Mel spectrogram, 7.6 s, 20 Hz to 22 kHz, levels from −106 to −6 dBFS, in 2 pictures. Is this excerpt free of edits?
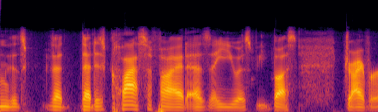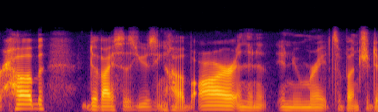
yes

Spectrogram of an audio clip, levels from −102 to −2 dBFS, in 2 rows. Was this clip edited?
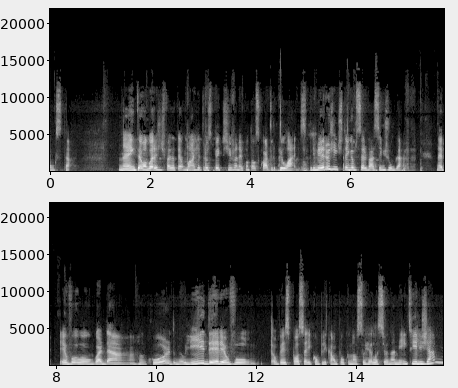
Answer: yes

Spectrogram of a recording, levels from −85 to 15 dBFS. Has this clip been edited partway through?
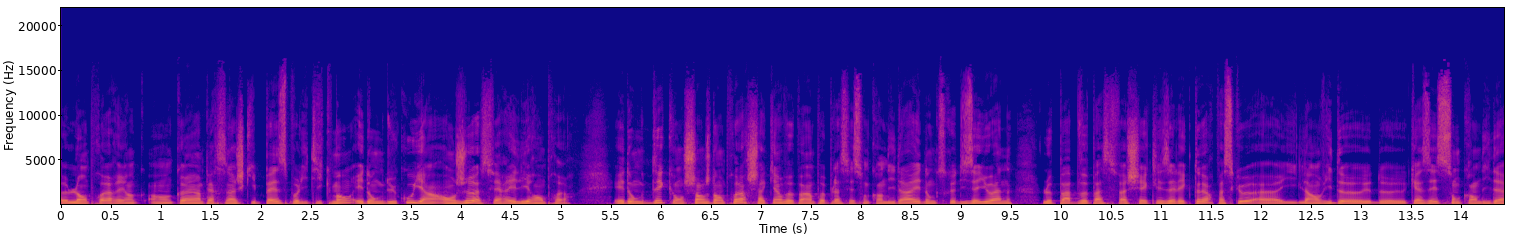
no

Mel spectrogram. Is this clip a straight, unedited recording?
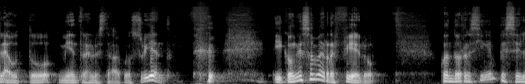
no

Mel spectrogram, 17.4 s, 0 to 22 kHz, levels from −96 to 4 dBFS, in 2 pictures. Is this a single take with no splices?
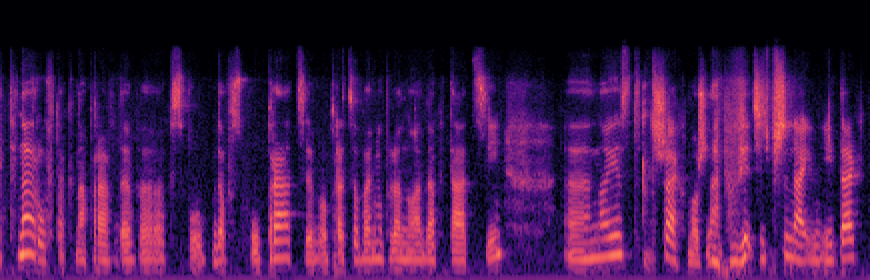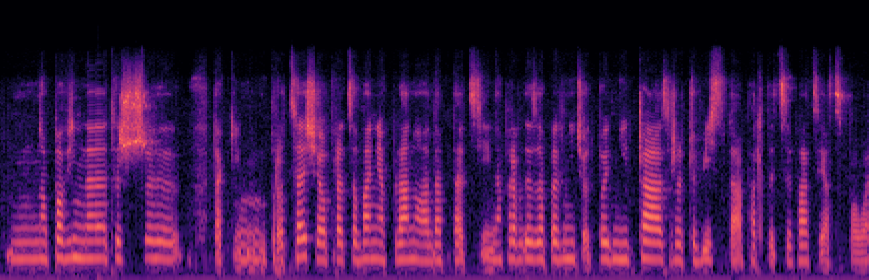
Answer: no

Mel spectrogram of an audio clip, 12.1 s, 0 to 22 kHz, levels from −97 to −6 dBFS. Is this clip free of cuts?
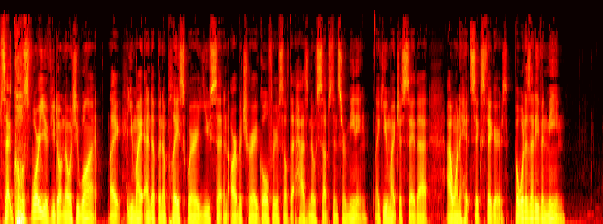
no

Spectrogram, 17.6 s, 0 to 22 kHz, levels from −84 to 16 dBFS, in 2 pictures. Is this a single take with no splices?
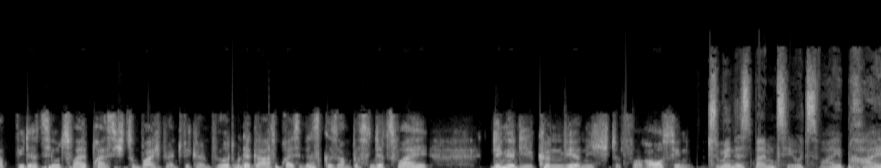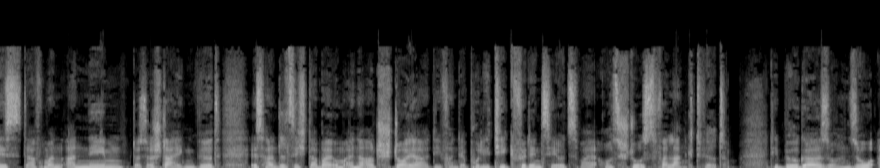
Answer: yes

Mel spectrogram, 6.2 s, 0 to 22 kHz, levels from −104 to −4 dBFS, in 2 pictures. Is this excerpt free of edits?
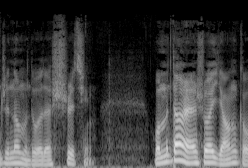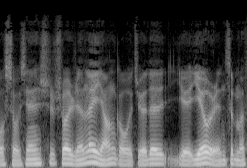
yes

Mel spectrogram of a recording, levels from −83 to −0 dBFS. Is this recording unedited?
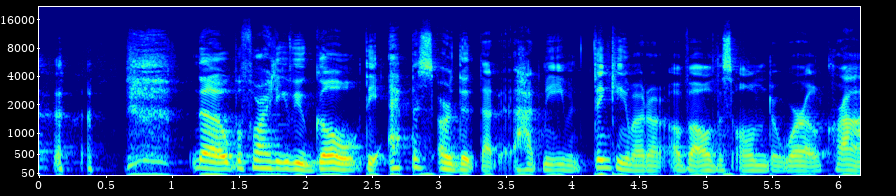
no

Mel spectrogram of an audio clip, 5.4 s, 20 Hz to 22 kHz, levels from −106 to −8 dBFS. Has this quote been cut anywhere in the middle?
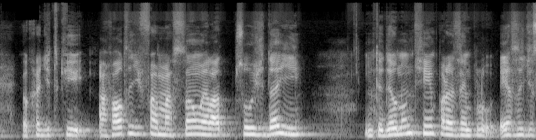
no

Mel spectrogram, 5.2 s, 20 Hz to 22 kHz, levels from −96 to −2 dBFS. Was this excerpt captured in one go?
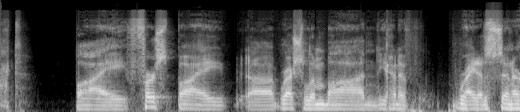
no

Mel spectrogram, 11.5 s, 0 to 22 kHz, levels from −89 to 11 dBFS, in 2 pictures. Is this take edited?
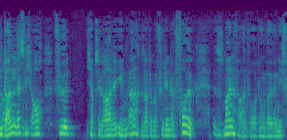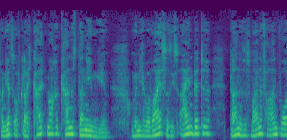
no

